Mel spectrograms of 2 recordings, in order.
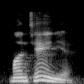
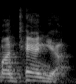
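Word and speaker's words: Mantegna: Mantagna. Yeah, I said like Mantagna, and people always messed with me.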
